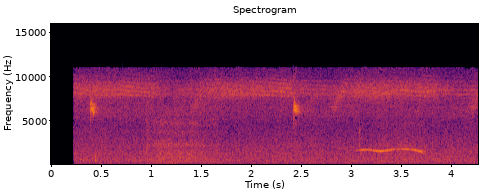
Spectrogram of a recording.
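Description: Outdoor natural ambience: a steady hiss with a faint high insect-like whine, two short sharp high chirps and a brief warbling whistled call, typical of small birds calling.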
